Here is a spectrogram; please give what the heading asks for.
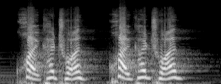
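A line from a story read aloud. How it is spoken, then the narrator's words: Clamoring shout. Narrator (Chinese): 大官嚷道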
